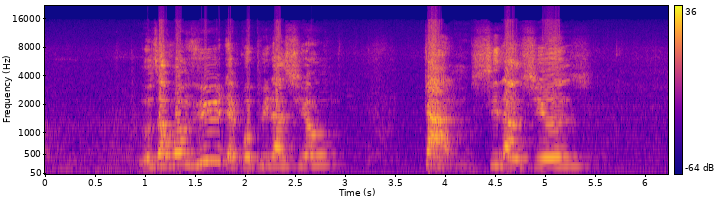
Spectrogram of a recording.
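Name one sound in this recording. A middle-aged man speaks calmly into microphones up close.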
